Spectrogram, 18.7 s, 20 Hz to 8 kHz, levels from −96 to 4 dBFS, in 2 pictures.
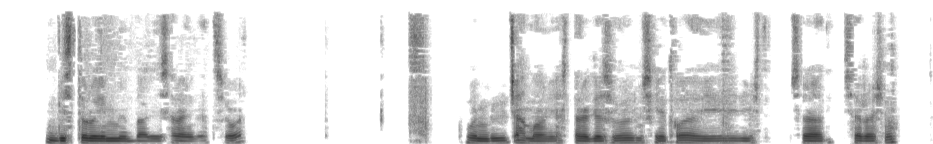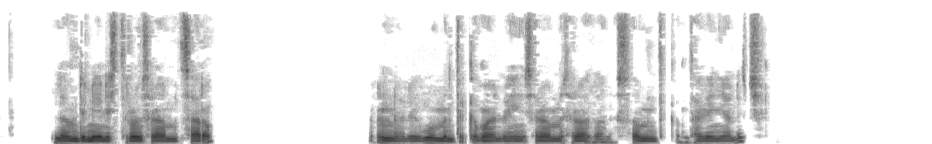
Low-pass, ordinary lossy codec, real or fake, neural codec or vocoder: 7.2 kHz; MP3, 32 kbps; real; none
